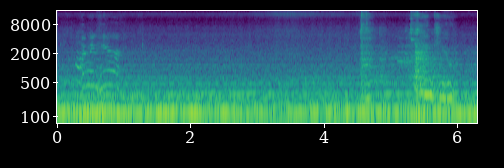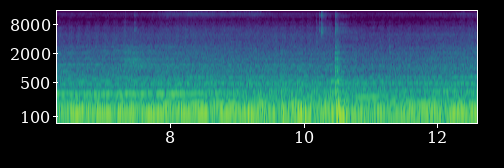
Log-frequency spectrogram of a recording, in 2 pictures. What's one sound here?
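A low droning ambient hum plays throughout.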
